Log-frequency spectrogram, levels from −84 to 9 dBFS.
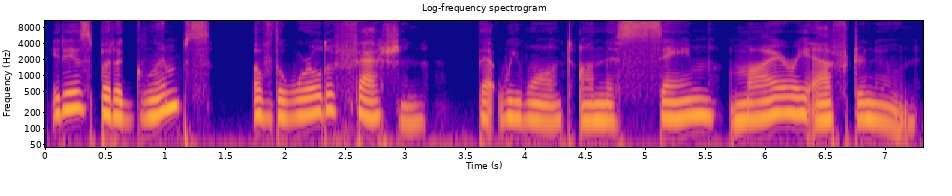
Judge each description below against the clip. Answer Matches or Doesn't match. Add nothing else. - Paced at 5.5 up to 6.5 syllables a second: Doesn't match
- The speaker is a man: Doesn't match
